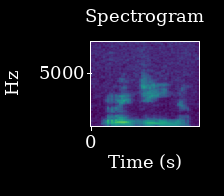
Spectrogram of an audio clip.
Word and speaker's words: regina: Pero si prestamos atención, la pronunciación de la letra G con la I responde al fonema Y, que tiene sonoridad. Entonces no va esto, sino va el fonema correspondiente que es la D como ataque sonoro.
